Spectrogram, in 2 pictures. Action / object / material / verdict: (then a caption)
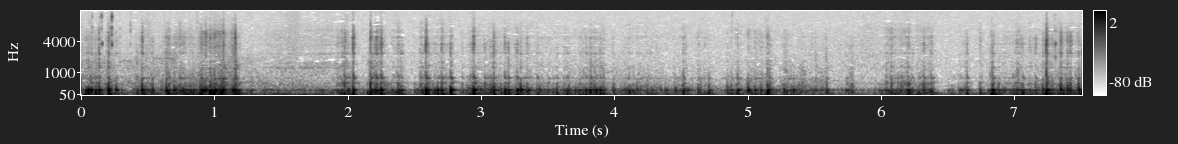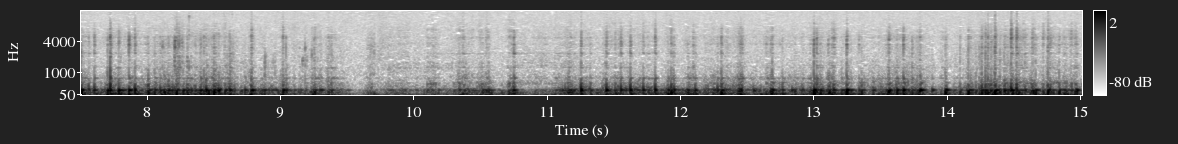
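scrape / metal mesh microphone grille / metal mesh / none. Fingertips and nails of both hands scratch the top and sides of a black USB microphone's hollow metal mesh grille. The result is a dense, continuous scratchy patter with a heavy low rumble, concentrated mostly below 300 Hz. It runs for about fifteen seconds, with a brief quieter dip around the ten-second mark.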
